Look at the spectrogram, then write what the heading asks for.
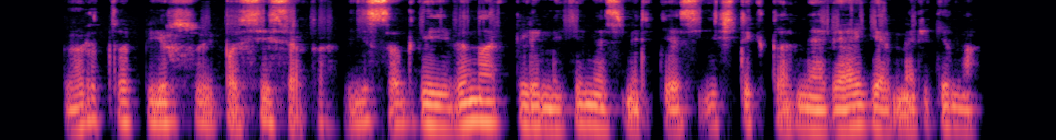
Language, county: Lithuanian, Klaipėda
